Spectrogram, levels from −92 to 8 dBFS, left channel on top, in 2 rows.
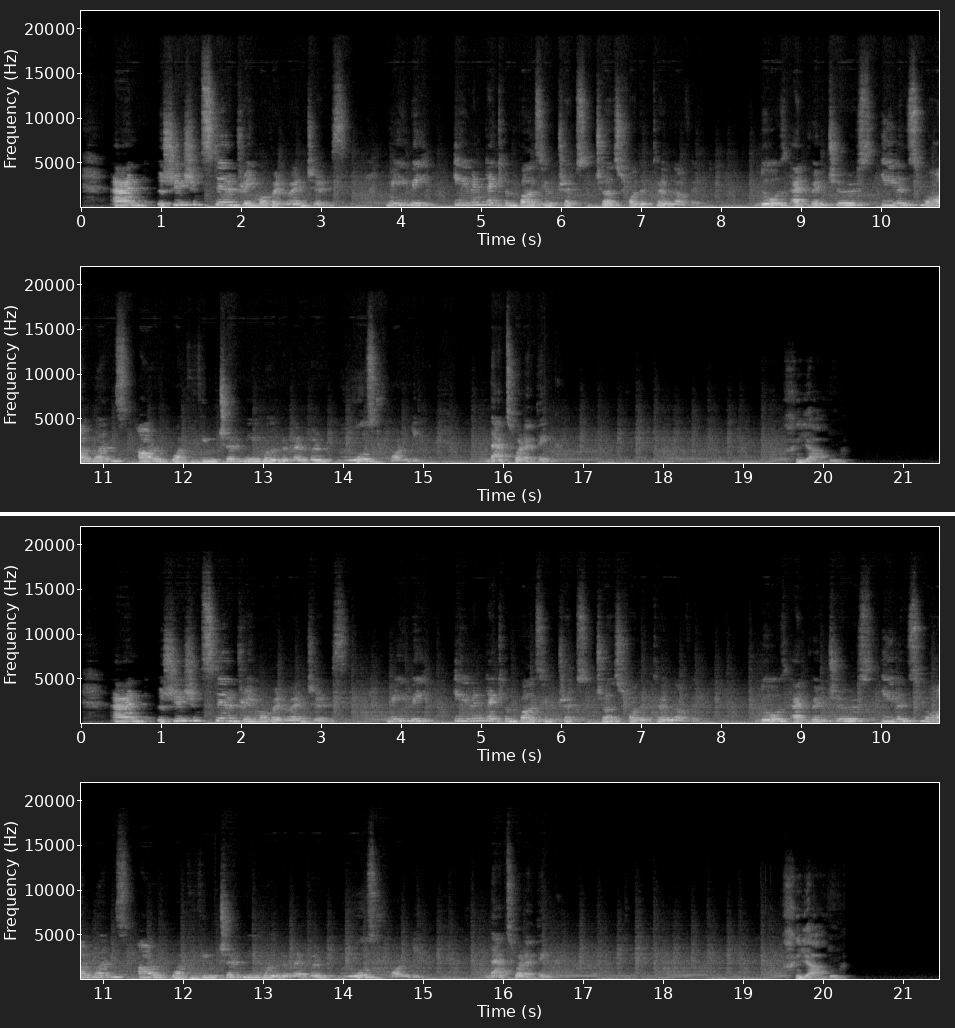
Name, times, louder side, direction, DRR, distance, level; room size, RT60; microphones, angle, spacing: voice 1, 0.0-3.2 3.6-7.7 8.4-15.0 15.8-16.7, left 2 dB, 25° left, 0.4 m, -24 dB
sound 1, 1.5-19.5, right 1 dB, 60° right, 0.9 m, -40 dB
voice 2, 11.9-12.3 19.5-20.3, right 3 dB, 80° right, 0.5 m, -28 dB
2.4 x 2.3 x 2.3 m
head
